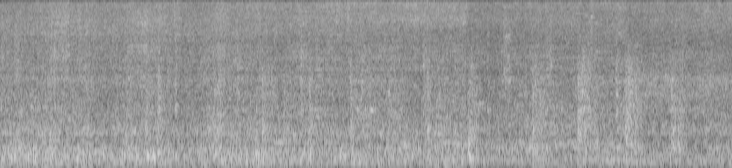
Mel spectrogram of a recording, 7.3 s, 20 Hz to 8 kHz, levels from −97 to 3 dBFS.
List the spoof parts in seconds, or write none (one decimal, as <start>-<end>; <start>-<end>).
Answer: 0.0-2.7; 3.4-7.3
